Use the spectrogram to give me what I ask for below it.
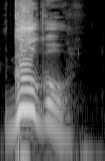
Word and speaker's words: googol: No, I'm talking about the actual mathematical term Google. It's spelled G-O-O-G-O-L.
